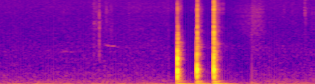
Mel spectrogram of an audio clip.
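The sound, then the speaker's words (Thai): Three firm knocks in quick succession on a friend's door at a women's dormitory, fairly loud, with a low background hum and no voices. “มึง มึง มึงมีอะไรก็เปิดประตูมาคุยกันก่อนดิ กูขอเข้าไปคุยกับมึงก่อนได้ไหม”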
